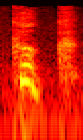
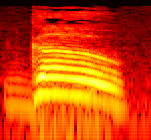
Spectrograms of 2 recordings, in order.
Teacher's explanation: sounds that are produced with the back of the tongue against the velum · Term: velars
